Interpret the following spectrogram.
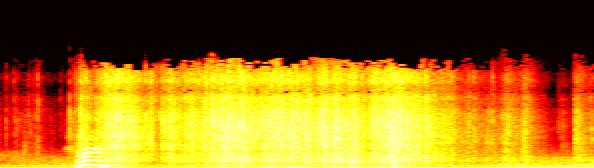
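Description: Clear plastic bag crinkling as a camera lens is worked out of it: a steady rustle of about three seconds that starts just after a short spoken word.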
